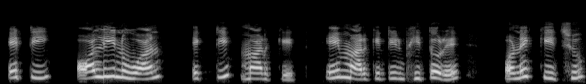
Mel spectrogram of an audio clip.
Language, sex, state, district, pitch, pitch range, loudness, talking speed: Bengali, female, West Bengal, Malda, 295 Hz, 270-330 Hz, -17 LUFS, 125 wpm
